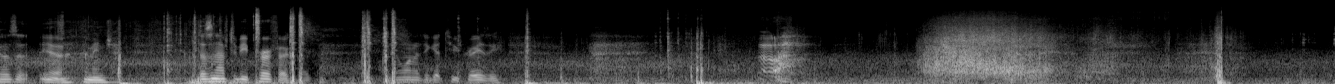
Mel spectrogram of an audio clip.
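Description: A pneumatic nail gun fires nails into a roof with sharp bangs.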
